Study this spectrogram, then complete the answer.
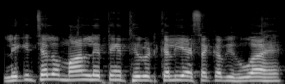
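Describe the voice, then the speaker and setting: A middle-aged man teaching an accounting lesson to a classroom of students, lively and scolding now and then. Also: sits high, moderate pace, clear, resonant tone. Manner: lively, scolding students, mixes Hindi and English terms. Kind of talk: classroom lecture.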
